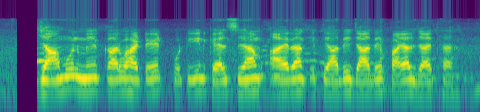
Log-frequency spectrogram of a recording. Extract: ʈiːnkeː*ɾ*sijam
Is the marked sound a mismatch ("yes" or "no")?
yes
